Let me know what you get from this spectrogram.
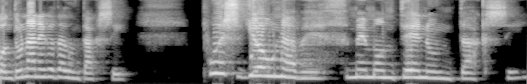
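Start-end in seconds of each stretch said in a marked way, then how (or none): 2.0-5.3 very slow sultry put-on drawl, every word dragged. Retelling her taxi anecdote the way she talks, in Ana Milán voice. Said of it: "la voy a hacer como habla ella".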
